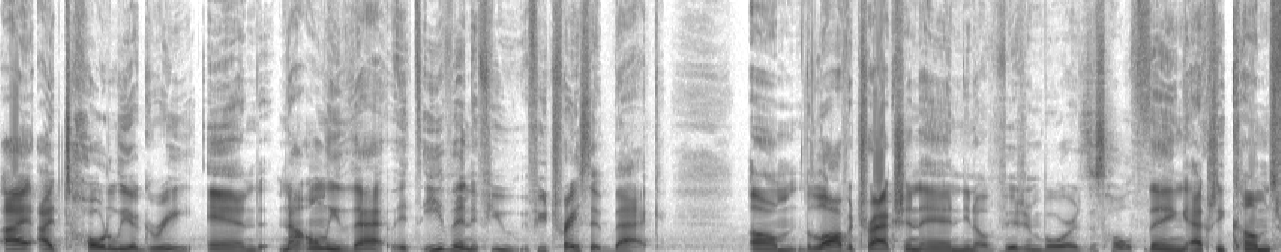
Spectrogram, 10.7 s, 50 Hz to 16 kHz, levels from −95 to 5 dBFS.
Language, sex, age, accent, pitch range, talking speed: English, male, 30-49, American, 115-155 Hz, 180 wpm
